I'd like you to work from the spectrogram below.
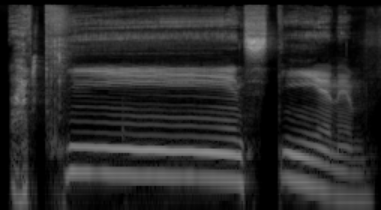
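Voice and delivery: loud, very slow, stretched out; loud drawn-out. Shown as a demonstration. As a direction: belt it out slowly. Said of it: "No, no, no".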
